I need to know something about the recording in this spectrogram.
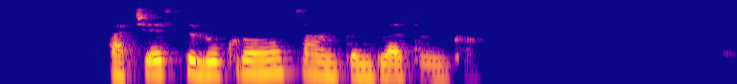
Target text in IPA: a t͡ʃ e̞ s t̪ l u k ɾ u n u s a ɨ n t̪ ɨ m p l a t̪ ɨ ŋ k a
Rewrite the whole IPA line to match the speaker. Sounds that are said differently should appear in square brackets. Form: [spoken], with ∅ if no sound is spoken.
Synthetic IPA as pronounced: a t͡ʃ e̞ s t̪ l u k ɾ u n u s a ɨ n t̪ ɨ m p l a t̪ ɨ ŋ k [ə]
